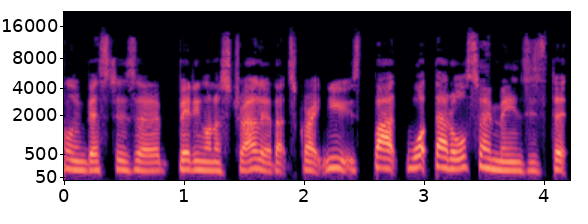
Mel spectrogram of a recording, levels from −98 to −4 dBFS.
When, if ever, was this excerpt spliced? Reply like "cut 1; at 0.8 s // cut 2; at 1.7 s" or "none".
cut 1; at 0.9 s // cut 2; at 2.4 s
